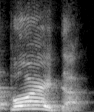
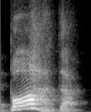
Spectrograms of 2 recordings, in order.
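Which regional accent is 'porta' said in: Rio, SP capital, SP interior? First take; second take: SP interior; Rio. First: It is said in an inland São Paulo accent. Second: It is said in a Rio de Janeiro accent. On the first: "Em São Paulo é porta, no interior" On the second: "lá no Rio de Janeiro, a Caroline pode falar"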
